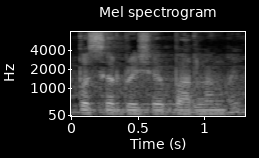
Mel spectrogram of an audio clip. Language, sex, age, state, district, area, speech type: Bodo, male, 45-60, Assam, Kokrajhar, rural, spontaneous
